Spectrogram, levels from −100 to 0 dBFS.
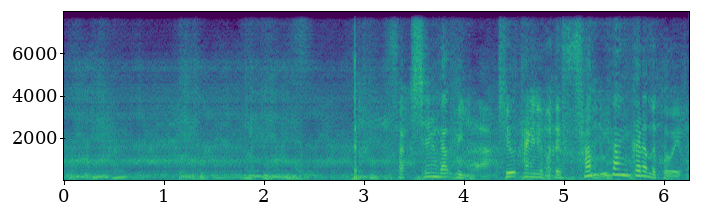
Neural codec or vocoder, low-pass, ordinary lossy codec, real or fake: codec, 16 kHz, 1 kbps, FreqCodec, larger model; none; none; fake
